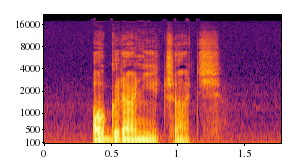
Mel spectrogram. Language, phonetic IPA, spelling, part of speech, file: Polish, [ˌɔɡrãˈɲit͡ʃat͡ɕ], ograniczać, verb, Pl-ograniczać.ogg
